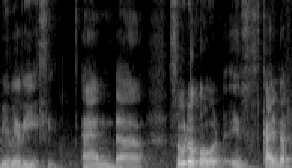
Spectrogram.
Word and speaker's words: pseudo: sorry yes yes yes p is silent you just say it as pseudo code p s e u d o but you call it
